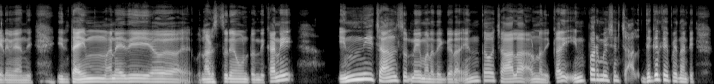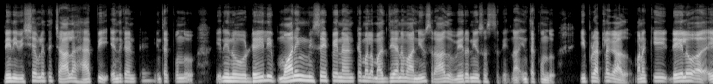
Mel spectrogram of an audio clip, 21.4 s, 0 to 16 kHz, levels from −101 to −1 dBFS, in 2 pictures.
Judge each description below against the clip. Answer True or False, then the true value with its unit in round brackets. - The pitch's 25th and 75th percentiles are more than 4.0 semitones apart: True (4.7 semitones)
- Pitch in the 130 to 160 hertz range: True (140 Hz)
